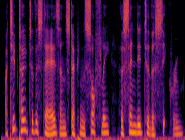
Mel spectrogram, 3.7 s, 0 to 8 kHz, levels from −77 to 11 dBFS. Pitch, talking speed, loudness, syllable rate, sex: 155 Hz, 210 wpm, -17 LUFS, 5.4 syllables/s, male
